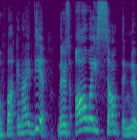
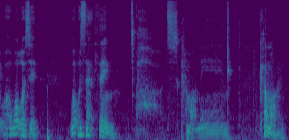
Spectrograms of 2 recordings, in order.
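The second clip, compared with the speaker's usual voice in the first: real whisper, straining to remember; whispered frustration; 11 semitones lower, 13 dB quieter than usual. Real, not acted. Streamer whispering to himself while searching memory. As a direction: breathe it out while hunting for a word.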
